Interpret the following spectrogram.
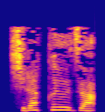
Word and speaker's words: シラクーザ: の県都である標準イタリア語の発音に近い表記はシラクーザ古代ギリシャの植民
